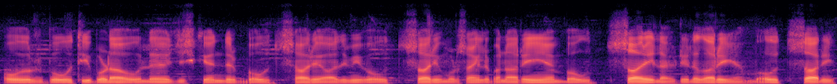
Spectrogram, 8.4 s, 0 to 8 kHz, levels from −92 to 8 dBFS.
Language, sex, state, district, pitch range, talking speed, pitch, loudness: Hindi, male, Rajasthan, Bikaner, 90-100 Hz, 185 wpm, 95 Hz, -18 LUFS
